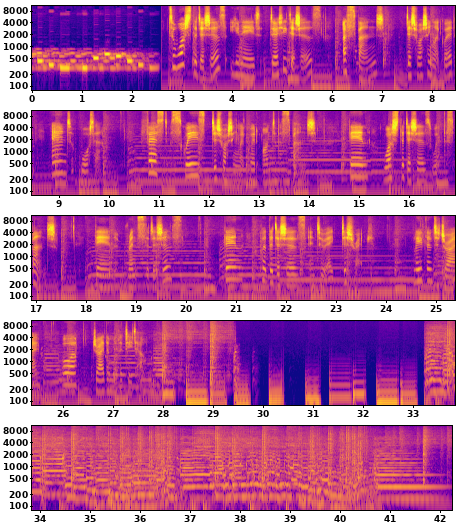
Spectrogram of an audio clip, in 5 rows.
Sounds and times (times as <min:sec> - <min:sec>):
Music: 0:00.0 - 0:42.2
Speech: 0:02.8 - 0:10.0, 0:10.7 - 0:14.2, 0:14.8 - 0:17.4, 0:18.2 - 0:20.0, 0:20.8 - 0:23.8, 0:24.6 - 0:27.7.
